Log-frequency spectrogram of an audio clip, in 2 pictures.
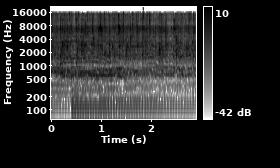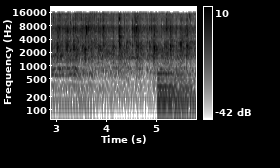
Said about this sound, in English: Oh, clap for them. Your clap is very weak today.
